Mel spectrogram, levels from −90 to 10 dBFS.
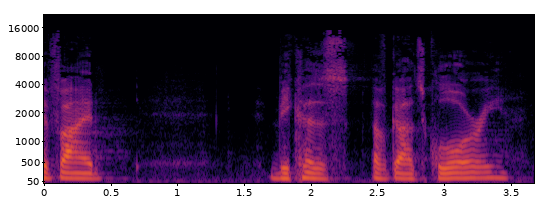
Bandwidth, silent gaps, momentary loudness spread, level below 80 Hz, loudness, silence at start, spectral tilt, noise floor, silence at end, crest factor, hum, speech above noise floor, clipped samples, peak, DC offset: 15 kHz; none; 8 LU; -64 dBFS; -32 LUFS; 0 s; -6.5 dB/octave; -64 dBFS; 0.2 s; 18 dB; none; 34 dB; under 0.1%; -14 dBFS; under 0.1%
